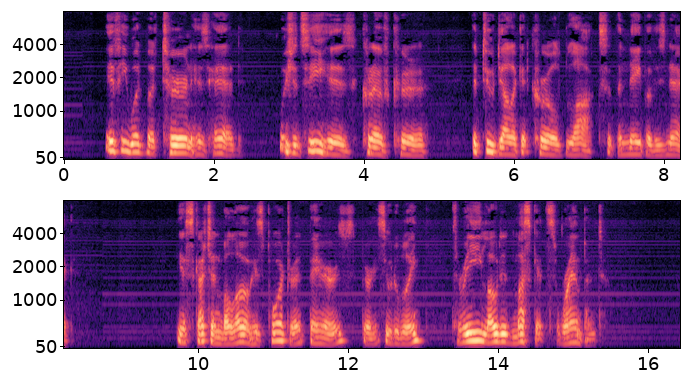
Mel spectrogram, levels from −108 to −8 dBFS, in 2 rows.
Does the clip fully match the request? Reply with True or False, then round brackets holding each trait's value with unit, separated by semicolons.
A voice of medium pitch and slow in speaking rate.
True (145 Hz; 130 wpm)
